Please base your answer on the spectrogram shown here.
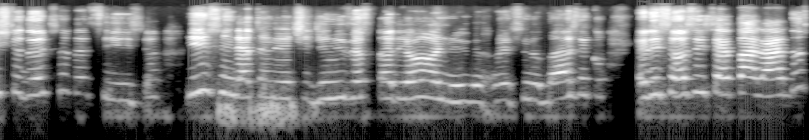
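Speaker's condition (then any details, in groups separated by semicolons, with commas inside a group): Cerebral palsy; from birth, motor sequelae; walks, runs, jumps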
